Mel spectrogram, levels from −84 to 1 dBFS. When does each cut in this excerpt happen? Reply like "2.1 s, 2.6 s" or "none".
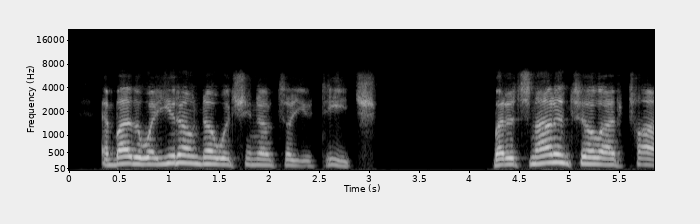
4.1 s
